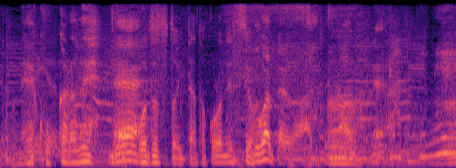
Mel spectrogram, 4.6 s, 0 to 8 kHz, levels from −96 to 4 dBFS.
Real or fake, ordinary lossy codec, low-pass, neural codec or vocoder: real; none; 7.2 kHz; none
